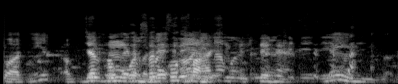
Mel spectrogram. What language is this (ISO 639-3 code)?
urd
